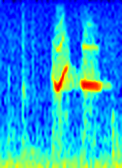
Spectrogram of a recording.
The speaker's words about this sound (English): So she whistles a lot too, by the way.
